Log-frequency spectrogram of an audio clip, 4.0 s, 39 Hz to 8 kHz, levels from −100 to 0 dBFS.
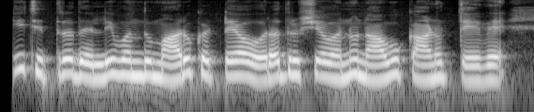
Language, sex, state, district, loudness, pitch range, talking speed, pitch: Kannada, female, Karnataka, Bangalore, -13 LUFS, 190-235 Hz, 120 wpm, 220 Hz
